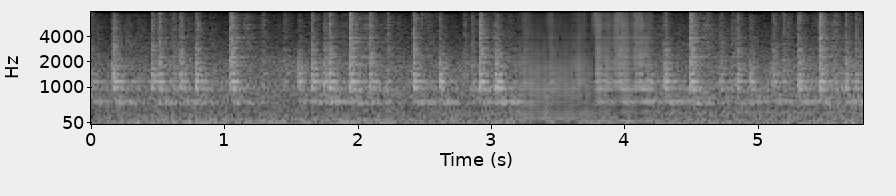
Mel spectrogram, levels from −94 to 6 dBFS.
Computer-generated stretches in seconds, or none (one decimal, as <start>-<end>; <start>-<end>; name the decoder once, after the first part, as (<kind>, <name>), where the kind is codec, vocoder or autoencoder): 3.2-4.2 (vocoder, BigVGAN v2)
